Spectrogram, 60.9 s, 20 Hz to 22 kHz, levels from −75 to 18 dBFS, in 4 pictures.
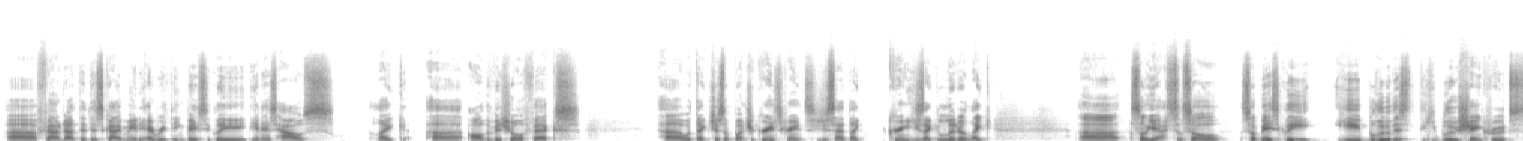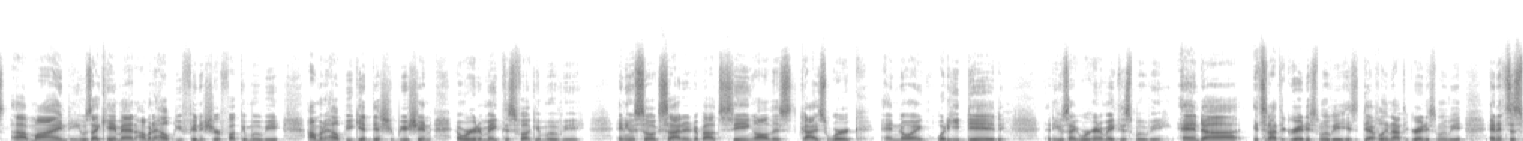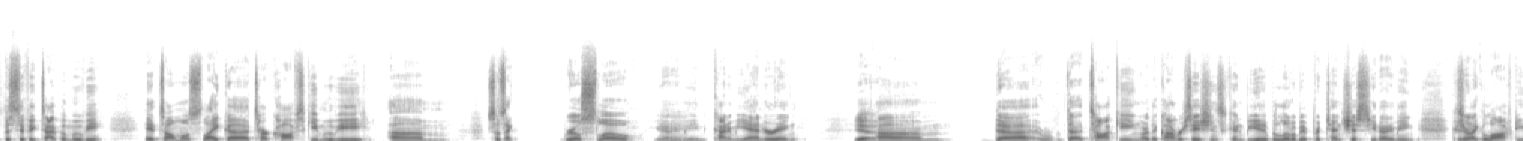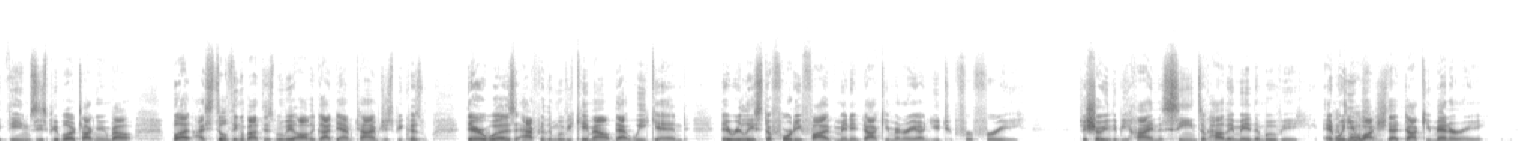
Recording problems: thin; somewhat; fading below 350 Hz

